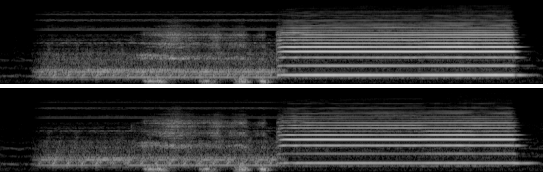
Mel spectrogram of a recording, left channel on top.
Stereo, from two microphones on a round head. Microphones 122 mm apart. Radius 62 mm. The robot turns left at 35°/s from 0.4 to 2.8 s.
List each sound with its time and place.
1.3 s laughter: 125° left, 1.4 m; by 2.7 s 75° left, 1.4 m
2.8 s a violin: 60° left (ahead or behind), 0.6 m; by 5.4 s 55° left (ahead or behind), 0.6 m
